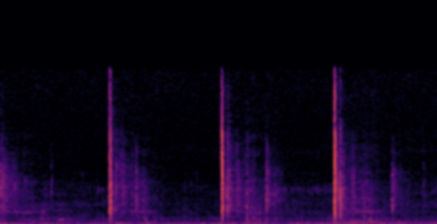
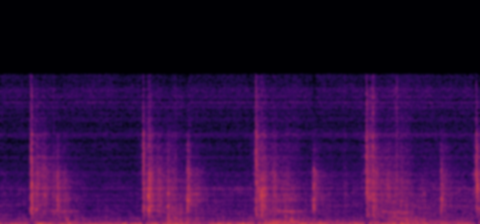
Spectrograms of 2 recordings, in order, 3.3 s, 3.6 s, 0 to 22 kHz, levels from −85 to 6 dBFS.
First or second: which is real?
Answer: first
